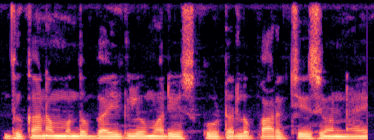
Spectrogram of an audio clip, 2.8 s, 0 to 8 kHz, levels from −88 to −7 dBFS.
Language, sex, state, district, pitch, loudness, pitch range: Telugu, male, Telangana, Mahabubabad, 115 Hz, -13 LUFS, 115-120 Hz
